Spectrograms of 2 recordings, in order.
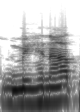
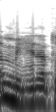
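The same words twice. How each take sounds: First: मेहनत as meh-naat, long aa; wrong long vowel in मेहनत; misread मेहनत. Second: मेहनत as meh-nat, short vowel; natural short ending on मेहनत; correct मेहनत. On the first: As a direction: lengthen the end of मेहनत to naat. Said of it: "मेहनत नहीं होता". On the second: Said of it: "मेहनत होता है". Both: Shown as a demonstration.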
